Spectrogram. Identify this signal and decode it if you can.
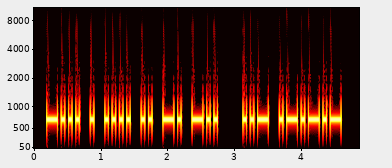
Morse code, heard as a keyed tone, about 22 wpm, 700 Hz. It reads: BEHIND U.
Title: Sentences from Top 500 Words and Abbreviations 22wpm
